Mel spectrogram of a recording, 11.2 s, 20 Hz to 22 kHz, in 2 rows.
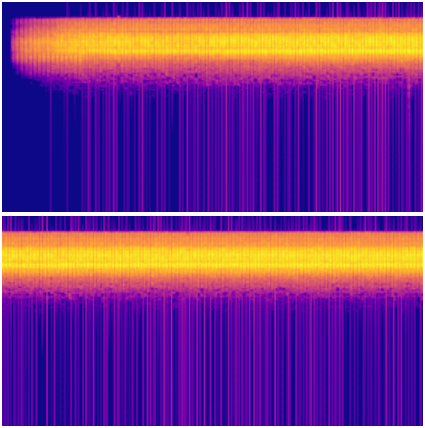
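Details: Grasshoppers stridulating in a meadow field near the Svensky monastery, Bryansk, Russia, at 9pm on September 6, 2020, recorded in stereo on a Tascam DR-44WL. A high, dense, shimmering chorus fades in during the first second, then holds steady and unbroken.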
